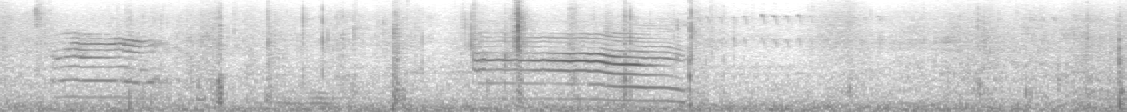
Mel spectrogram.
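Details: Stray ginger tabby cat at a ferry terminal after rain, heading to the ticket office to be fed; two clear harmonic meows, a short one, then a longer drawn-out wail, over steady low outdoor rumble.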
